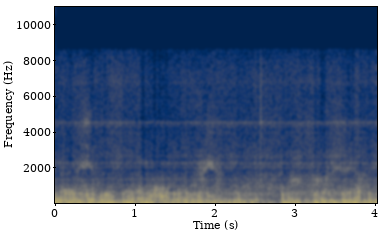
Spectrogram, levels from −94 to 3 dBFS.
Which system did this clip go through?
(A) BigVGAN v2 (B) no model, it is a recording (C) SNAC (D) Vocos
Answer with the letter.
C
